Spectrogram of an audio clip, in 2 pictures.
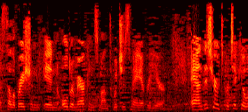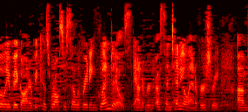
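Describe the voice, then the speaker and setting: A woman community services manager speaking in an interview, steady and informative with frequent fillers. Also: on the low side, low-quality recording.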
